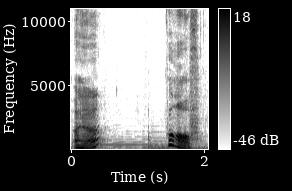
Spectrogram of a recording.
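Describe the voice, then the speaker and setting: A woman's voice: medium pitch, very animated, takes it slowly, a bit bright, faint music behind. An actress playing a middle-aged police inspector and mother in a radio drama, direct and insistent in her questioning. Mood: tentative, caring. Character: probing female police inspector, mother of grown son. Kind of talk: naturalistic German radio drama acting.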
